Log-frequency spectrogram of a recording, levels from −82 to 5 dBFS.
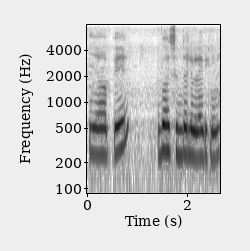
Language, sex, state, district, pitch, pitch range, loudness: Hindi, female, Bihar, Katihar, 250 Hz, 240-260 Hz, -13 LUFS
